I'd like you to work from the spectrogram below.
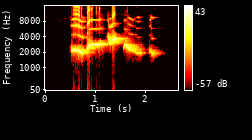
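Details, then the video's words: Continuous ngeplong song of an orange-headed thrush, played to stir lazy birds: one long whistled phrase climbing stepwise, peaking, then gliding down, closed by a brief lower note. "Pancingan anis kembang biar ngeplong, solusi burung malas bunyi"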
